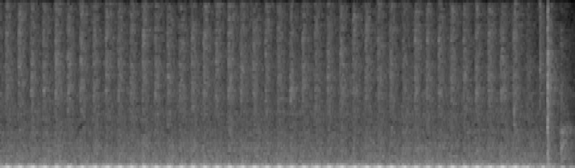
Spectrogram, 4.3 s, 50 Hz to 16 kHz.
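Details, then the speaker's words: Yamaha Aerox scooter on a newly fitted replacement battery (the earlier 5.5 A battery caused error 12): catches and idles with steady, even beats, then shuts off; voltage climbs quickly to about 12.09 V; normal start and idle. "nah nih Coba kita starter Ya udah pasti aku menyala ya nah ini pas nyala lumayan nih"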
